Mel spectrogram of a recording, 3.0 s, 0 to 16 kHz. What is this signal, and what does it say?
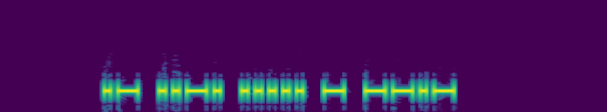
Morse code, heard as a keyed tone, about 36 wpm, 700 Hz. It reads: AF5TQ
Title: USA Call Signs - 5 Characters - Repeated 2x - 35wpm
